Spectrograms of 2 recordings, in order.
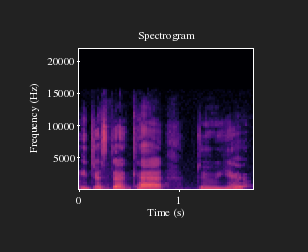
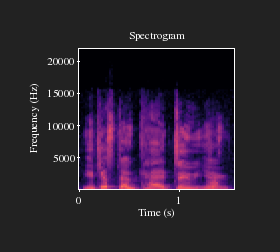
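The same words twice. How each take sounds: First: It sounds like a genuine, neutral question. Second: It sounds nasty and accusing, like a statement. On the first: The speaker really wants an answer. The speaker calls it wrong. "So it's not" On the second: The speaker is accusing, not asking. The speaker calls it right. "It's more of an attack. ... it's really nasty"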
